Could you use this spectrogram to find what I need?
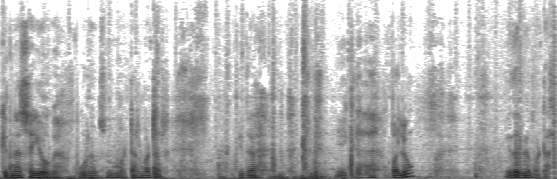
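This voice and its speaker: Over noticeable background noise, a man speaks in a medium pitch with long, frequent pauses. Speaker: vlogger. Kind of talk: casual vlog talk. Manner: casual.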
